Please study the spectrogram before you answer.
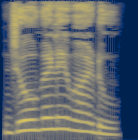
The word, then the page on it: ಜೋಗುಳೆವಾಡು: jōguḷevāḍu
